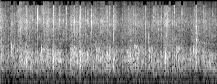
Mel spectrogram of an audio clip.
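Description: Audience applause at a public gathering, a sustained, dense clapping that stays loud and even throughout.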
